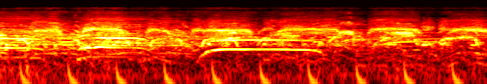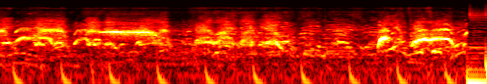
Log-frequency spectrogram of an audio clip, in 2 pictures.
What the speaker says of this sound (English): there's these crazy girls screaming at the top of their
